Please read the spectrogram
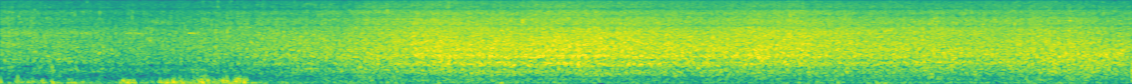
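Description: Surf washing onto a sandy beach, with wind buffeting the microphone during the first two seconds. From about three seconds in, the wash swells into a steady rush.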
